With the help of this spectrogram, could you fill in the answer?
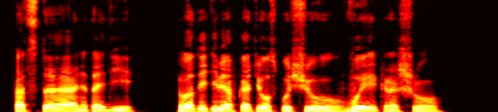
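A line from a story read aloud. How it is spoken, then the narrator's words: Laughing shout. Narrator (Russian): смеялся тихонько, кричал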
